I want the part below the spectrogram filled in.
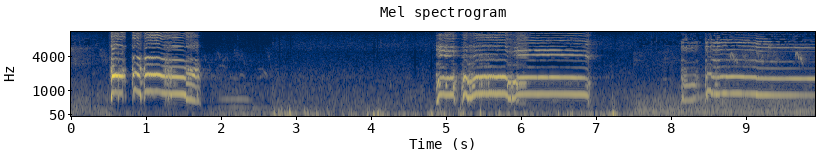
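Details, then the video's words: Three crows from a white rooster spread over ten seconds, each a bright, harmonic-laden call with a choppy start and held ending, separated by pauses filled with soft low background noise. "white cock nice sound"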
